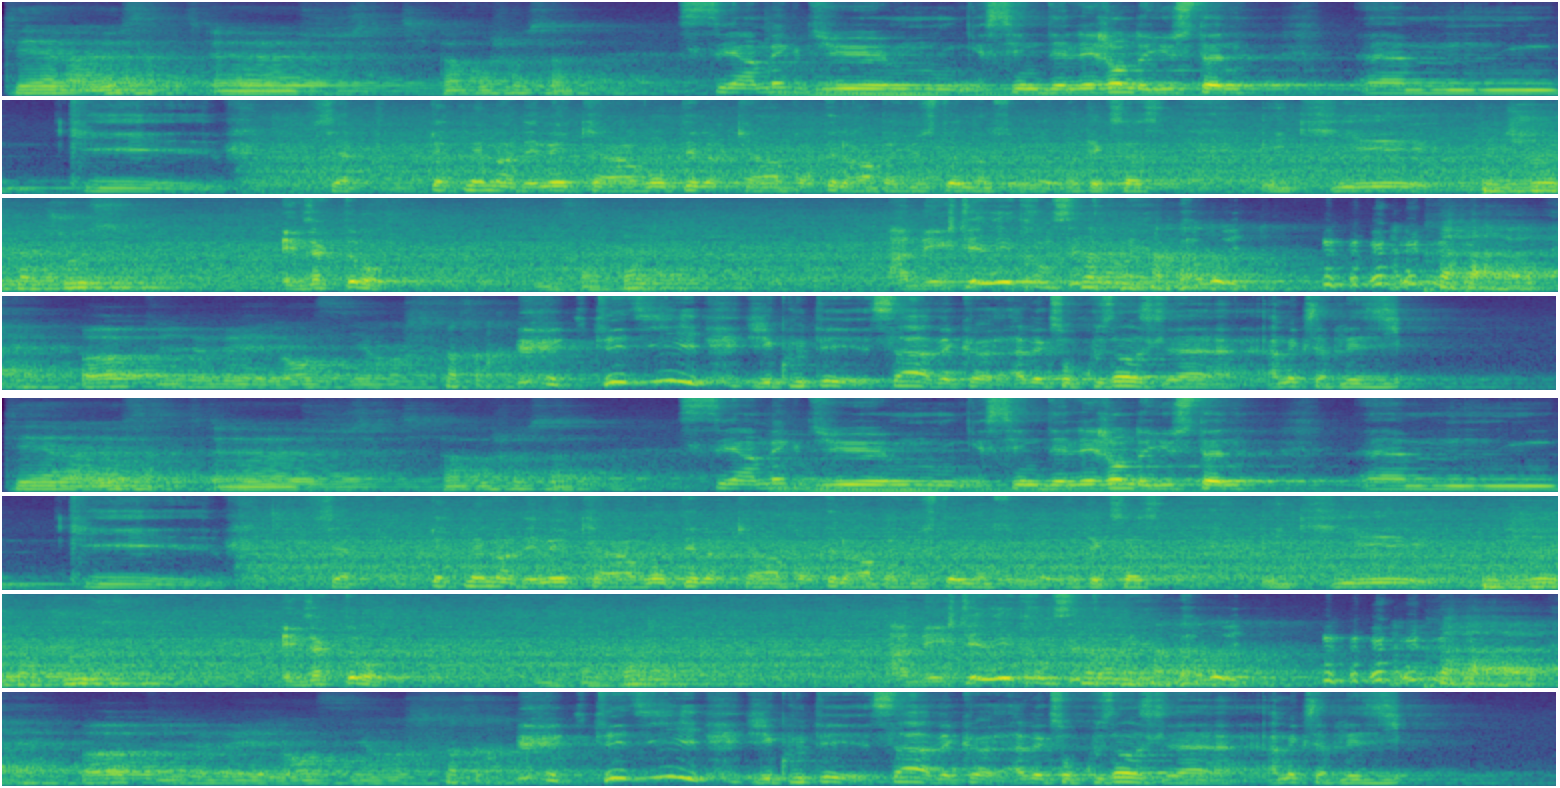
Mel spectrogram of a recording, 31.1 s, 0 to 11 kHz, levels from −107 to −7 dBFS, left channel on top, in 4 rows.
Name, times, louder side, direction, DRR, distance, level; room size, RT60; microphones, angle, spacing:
voice 1, 0.0-3.4 15.1-16.2 18.2-19.0 20.9-21.6 22.5-25.9, left 1 dB, 25° left, -2 dB, 1.4 m, -27 dB
voice 2, 3.4-15.2 17.0-17.6 20.0-21.8 22.2-22.8 25.9-30.3, equal, 5° left, 11 dB, 0.5 m, -25 dB
sound 1, 3.8-9.5, equal, 65° left, 4.4 m, -43 dB
sound 2, 8.9-21.2, right 2 dB, 35° right, 3.3 m, -32 dB
18.5 x 17.0 x 4.6 m, 2.8 s
head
